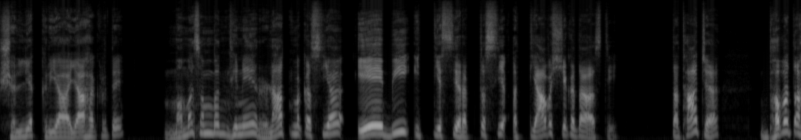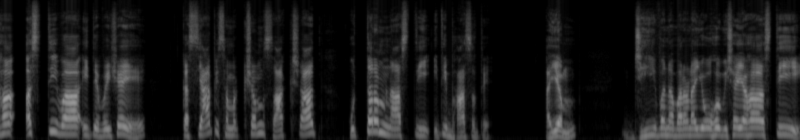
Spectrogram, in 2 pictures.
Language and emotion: Sanskrit, angry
